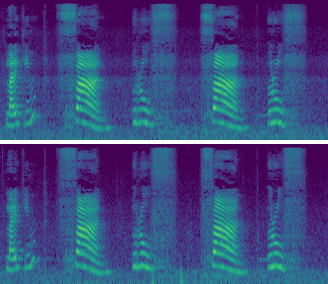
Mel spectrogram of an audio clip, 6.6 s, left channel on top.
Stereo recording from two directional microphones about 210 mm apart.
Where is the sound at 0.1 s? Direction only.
10° right (ahead or behind).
